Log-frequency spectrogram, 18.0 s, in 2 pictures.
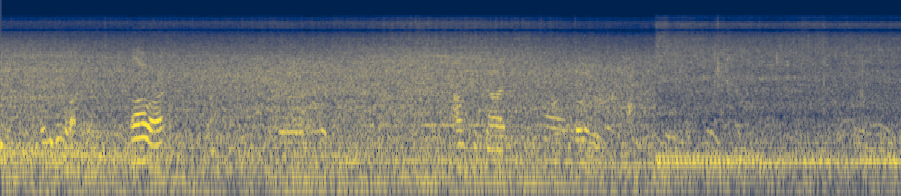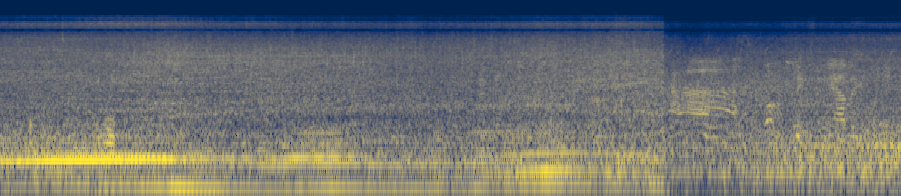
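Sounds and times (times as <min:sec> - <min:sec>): car engine running at low revs: 0:00.0 - 0:15.7.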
